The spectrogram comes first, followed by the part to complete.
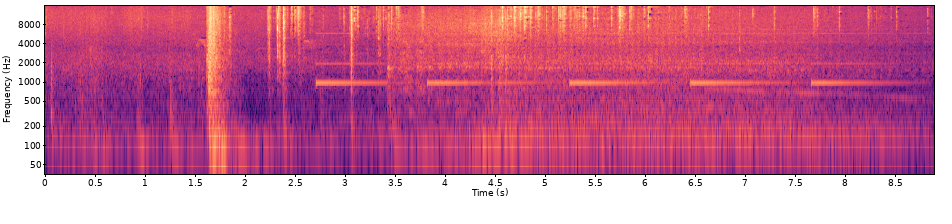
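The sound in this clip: Car on a drive to a cheese dairy: a sharp door thump, then a chime repeats at intervals over a low, steady engine rumble and road noise.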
